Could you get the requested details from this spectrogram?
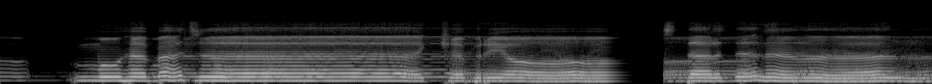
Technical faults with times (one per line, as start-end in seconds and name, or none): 6.02-6.65 long network dropout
